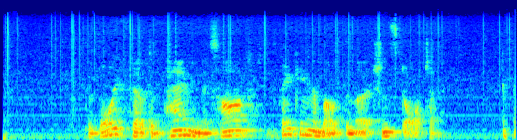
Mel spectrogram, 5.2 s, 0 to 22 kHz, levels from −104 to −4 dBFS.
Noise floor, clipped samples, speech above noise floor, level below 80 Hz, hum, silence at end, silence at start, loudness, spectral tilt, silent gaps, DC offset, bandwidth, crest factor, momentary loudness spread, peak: -59 dBFS; under 0.1%; 28 dB; -60 dBFS; none; 0 s; 0.05 s; -32 LUFS; -8 dB/octave; none; under 0.1%; 14.5 kHz; 16 dB; 17 LU; -16 dBFS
